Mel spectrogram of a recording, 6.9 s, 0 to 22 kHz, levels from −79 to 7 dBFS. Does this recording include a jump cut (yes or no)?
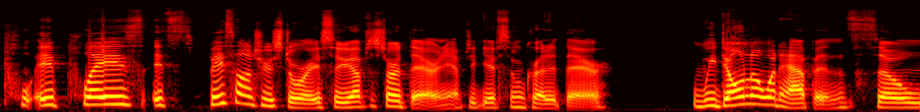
no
